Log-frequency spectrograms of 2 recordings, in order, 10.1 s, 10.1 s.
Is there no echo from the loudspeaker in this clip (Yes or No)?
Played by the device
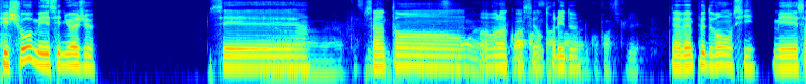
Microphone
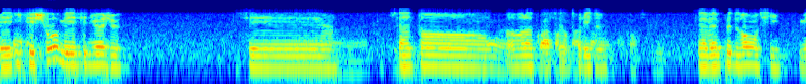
No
